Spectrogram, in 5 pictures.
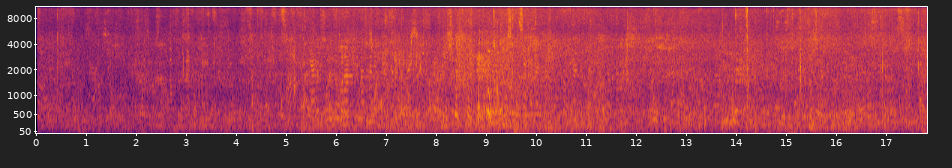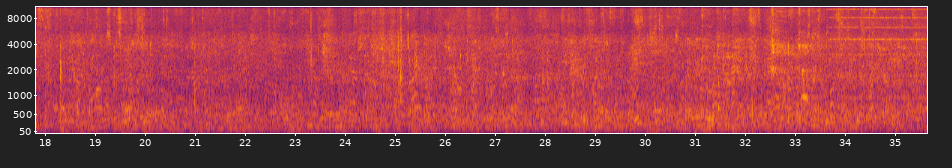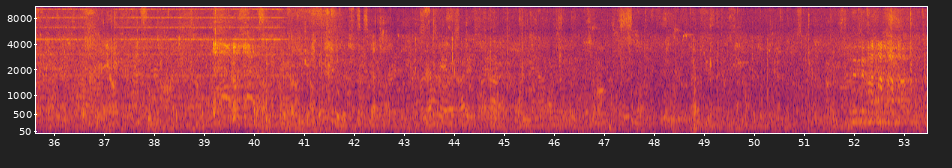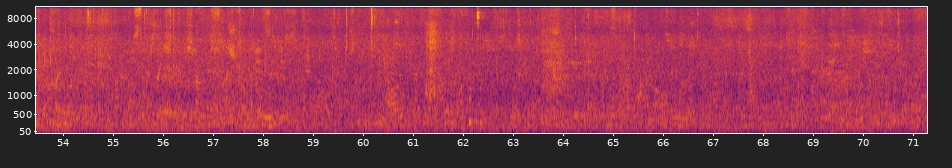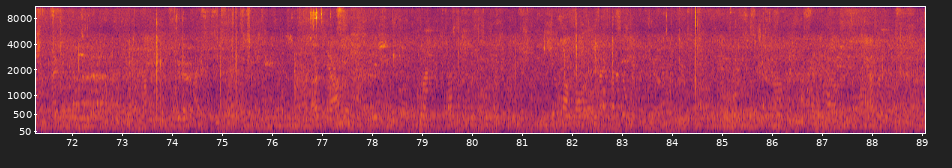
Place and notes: Düsseldorf, theatre, small house - düsseldorf, theatre, small house
Inside the small house of the Düseldorf Schauspielhaus theatre. The sound of the audience waiting for the play to begin. At the end the sound of the third theatre gong and the closing of the doors.
soundmap nrw - social ambiences and topographic field recordings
